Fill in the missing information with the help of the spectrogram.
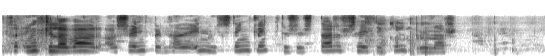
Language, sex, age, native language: Icelandic, male, 18-19, Icelandic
